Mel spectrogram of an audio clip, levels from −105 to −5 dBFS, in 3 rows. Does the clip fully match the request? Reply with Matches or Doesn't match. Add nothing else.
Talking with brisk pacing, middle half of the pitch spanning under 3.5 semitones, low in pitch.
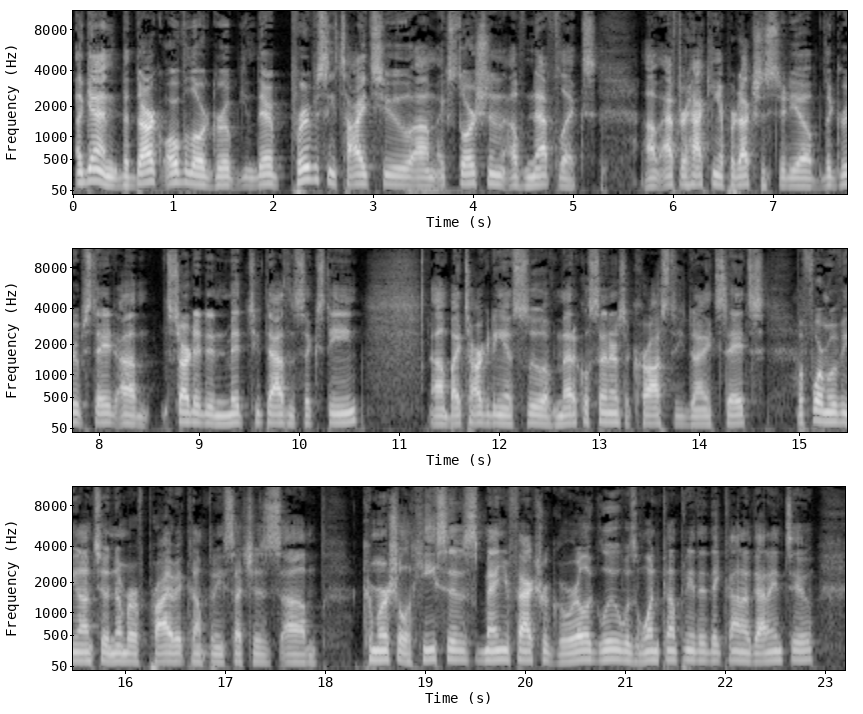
Doesn't match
